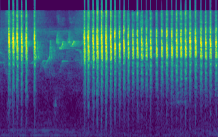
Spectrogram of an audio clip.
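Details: Eurasian tree sparrows in a fight. A few harsh high chirps and a brief lull lead into a steady, rapid run of nearly thirty chirps at about seven per second.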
